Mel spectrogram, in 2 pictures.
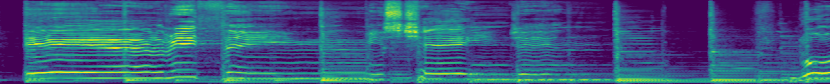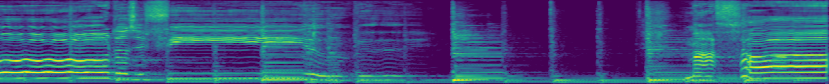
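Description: A man singing with strummed acoustic guitar, played back from the vocal microphone's track of a live recording. A high-pass (low-cut) EQ on the track is switched off partway through and back on near the end, changing the low end of the tone.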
